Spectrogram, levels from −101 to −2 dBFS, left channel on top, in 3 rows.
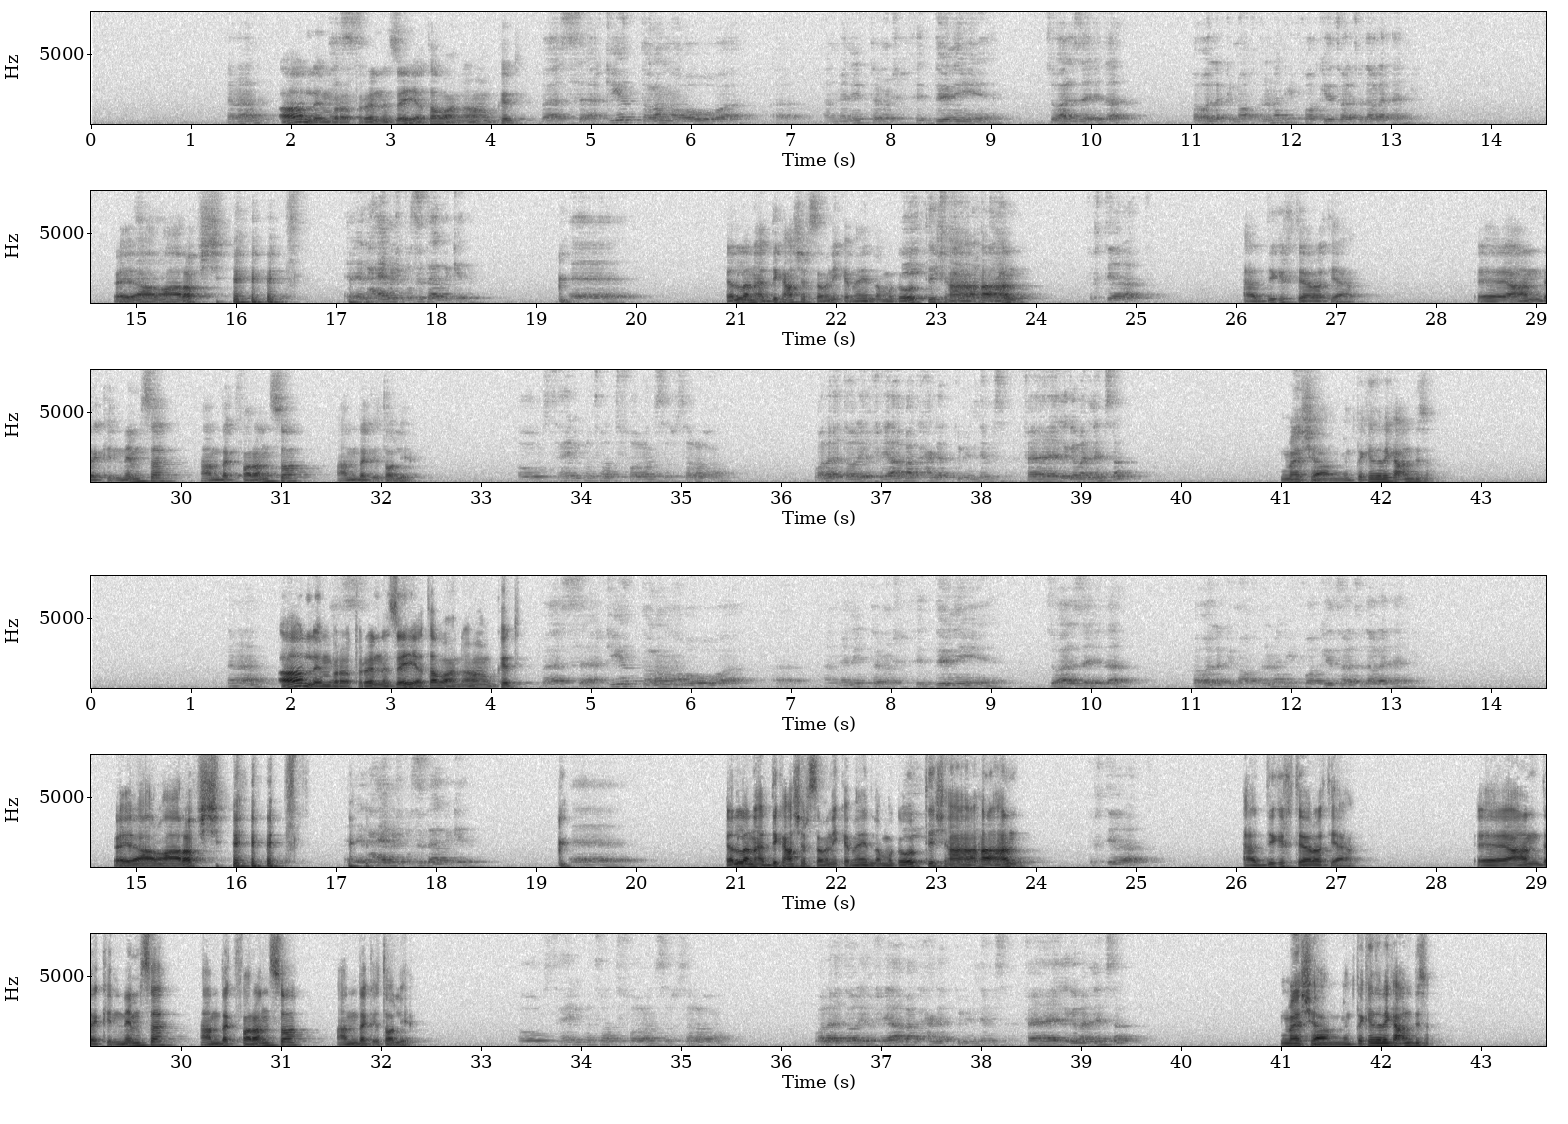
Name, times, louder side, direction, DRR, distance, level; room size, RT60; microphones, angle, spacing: voice 1, 1.4-1.8 2.3-2.6 4.5-6.5 6.8-9.1 9.6-10.4 11.0-13.3 15.0-15.3 17.1-18.4 19.3-20.0 22.7-23.8 24.5-25.1 33.4-35.5 36.3-39.5, right 1 dB, 70° left, 2.3 m, -41 dB
voice 2, 1.9-4.3 14.8-16.6 19.2-19.3 20.9-23.8 26.1-27.2 28.4-29.9 30.2-31.2 31.6-32.3 41.0-42.5, right 8 dB, 85° right, 0.3 m, -24 dB
6.6 x 6.3 x 2.7 m
head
